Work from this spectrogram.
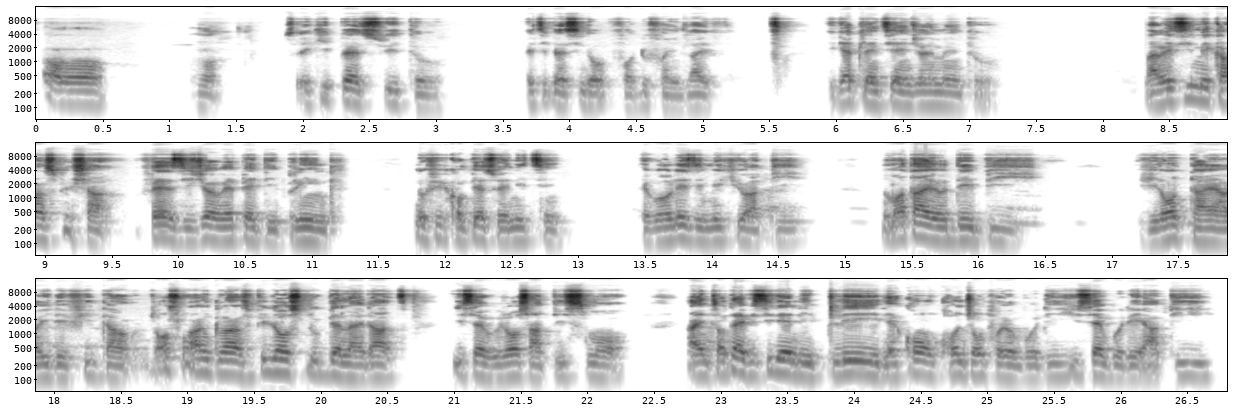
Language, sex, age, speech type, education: Nigerian Pidgin, male, 46-60, spontaneous, tertiary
